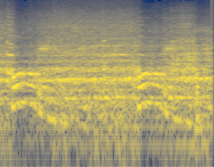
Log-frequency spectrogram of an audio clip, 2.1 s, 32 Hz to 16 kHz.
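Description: A person's voice speaking over the steady running hum of an E233-series electric train, heard from inside the motor car, with several steady tones held throughout.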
